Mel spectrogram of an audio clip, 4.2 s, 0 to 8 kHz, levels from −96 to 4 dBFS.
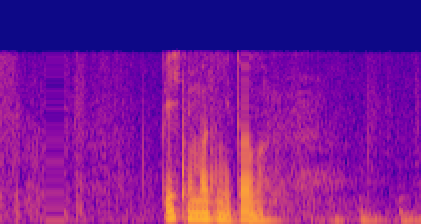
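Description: At 0.48 to 0.64 s and 2.42 to 2.48 s, packet loss with last packet repeated loops audio into a robotic stutter buzzing near 50 Hz, fitting 20 ms packets.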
